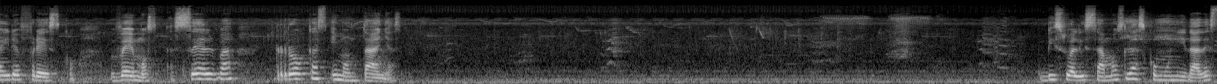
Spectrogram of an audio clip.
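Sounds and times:
speech: 0.0s - 4.2s, 10.4s - 12.1s
dense steady forest ambience: 0.0s - 12.1s
various Amazon birds calling and chirping: 0.0s - 12.1s.

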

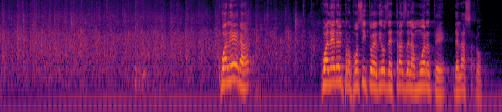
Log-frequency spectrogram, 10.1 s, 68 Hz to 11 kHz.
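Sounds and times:
church audience applauding loudly during a sermon: 0.0s - 6.6s
low constant hum: 0.0s - 10.0s
speech: 4.4s - 5.1s, 6.4s - 9.7s.

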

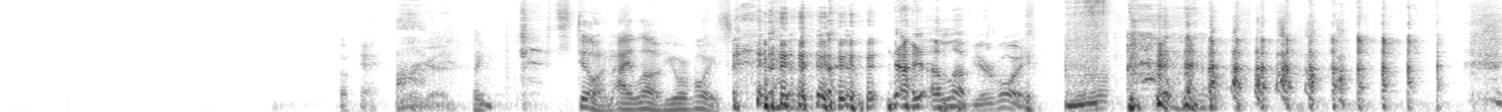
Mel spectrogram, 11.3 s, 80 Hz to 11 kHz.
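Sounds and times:
speech: 2.6s - 9.6s
laughter: 3.0s - 11.2s
fart sound effect played by a smart speaker: 8.0s - 8.6s.

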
